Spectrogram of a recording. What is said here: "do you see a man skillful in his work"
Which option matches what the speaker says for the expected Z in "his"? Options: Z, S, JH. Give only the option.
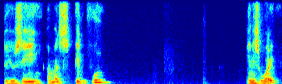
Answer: S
